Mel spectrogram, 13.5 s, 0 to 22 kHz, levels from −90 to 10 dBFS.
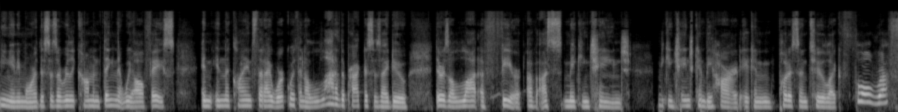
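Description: Speech with repeated packet loss (robotic sound) from 8.94 to 11.24 s: 21 gaps up to 50 ms, each patched by repeating sound, so the spectrogram shows choppy, smeared, repeated slices.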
